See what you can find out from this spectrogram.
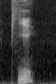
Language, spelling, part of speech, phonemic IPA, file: French, pied, noun, /pje/, Fr-pied.ogg
- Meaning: 1. foot 2. leg, foot (projection on the bottom of a piece of equipment to support it) 3. a unit of measure equal to 32.5 centimetres 4. Translation for English foot (approx. 30.5 centimetres)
